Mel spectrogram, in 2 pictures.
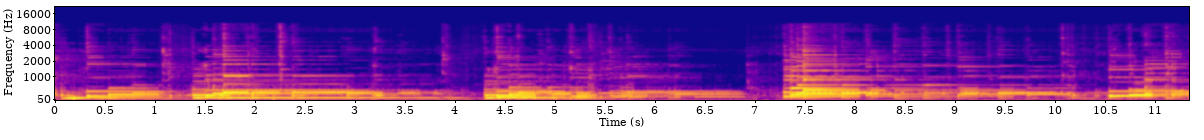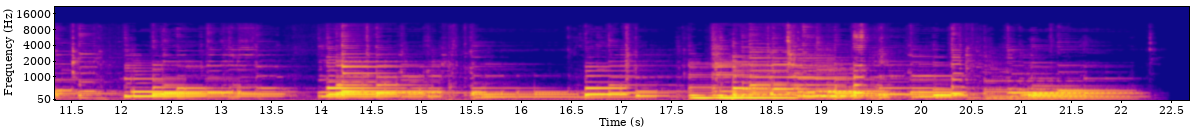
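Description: Background music on acoustic guitar: strummed and picked chords, each one sounding sharply and dying away, repeated every couple of seconds.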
